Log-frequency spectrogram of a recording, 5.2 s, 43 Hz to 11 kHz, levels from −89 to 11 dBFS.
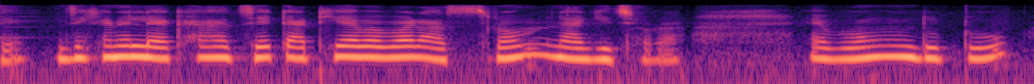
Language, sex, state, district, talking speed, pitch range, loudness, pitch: Bengali, female, Tripura, West Tripura, 105 wpm, 230-255 Hz, -15 LUFS, 245 Hz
